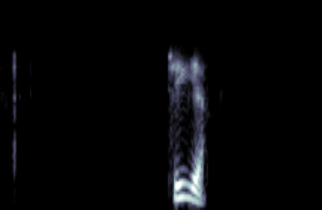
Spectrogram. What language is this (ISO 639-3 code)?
sat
